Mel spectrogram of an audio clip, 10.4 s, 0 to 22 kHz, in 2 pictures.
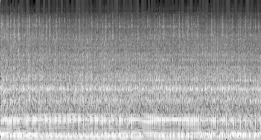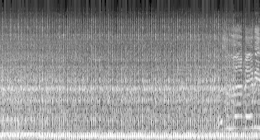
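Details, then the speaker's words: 1983 Evinrude outboard, power unit restored and running on a warm-up: steady, even buzzing with a constant low pulse and no misses or knocks; the motor runs smoothly, lower unit not yet rebuilt. "Dude, that motor sounds good."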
